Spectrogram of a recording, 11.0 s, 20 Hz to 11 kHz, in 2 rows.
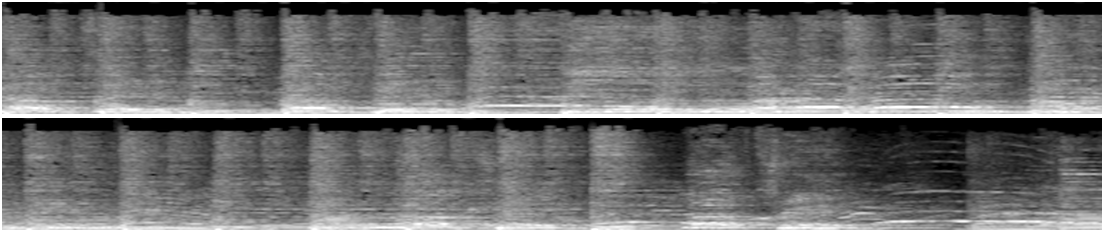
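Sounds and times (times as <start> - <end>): steady drumbeat: 0.0 - 8.8
live band with singers: 0.0 - 11.0.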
